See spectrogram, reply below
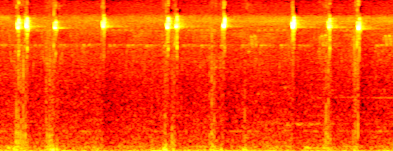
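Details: Piercing high chirps from a sogon, some doubled, spaced roughly every half to one second. The recording is meant to stimulate other sogon to sing and become excited.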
